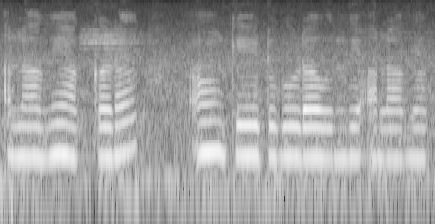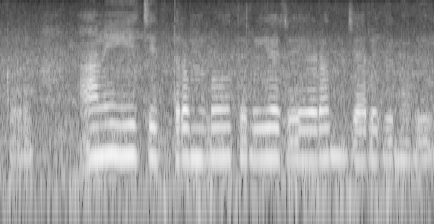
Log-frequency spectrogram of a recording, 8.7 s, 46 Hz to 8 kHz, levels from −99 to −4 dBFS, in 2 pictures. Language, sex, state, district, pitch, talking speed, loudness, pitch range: Telugu, female, Andhra Pradesh, Sri Satya Sai, 215 Hz, 90 wpm, -17 LUFS, 210-220 Hz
